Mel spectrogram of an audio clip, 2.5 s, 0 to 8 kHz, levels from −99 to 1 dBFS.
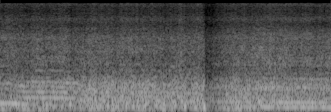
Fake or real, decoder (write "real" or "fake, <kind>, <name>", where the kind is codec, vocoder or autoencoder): real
